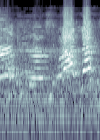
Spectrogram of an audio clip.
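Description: Young children's high-pitched voices chattering and calling out, loudest near the end.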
